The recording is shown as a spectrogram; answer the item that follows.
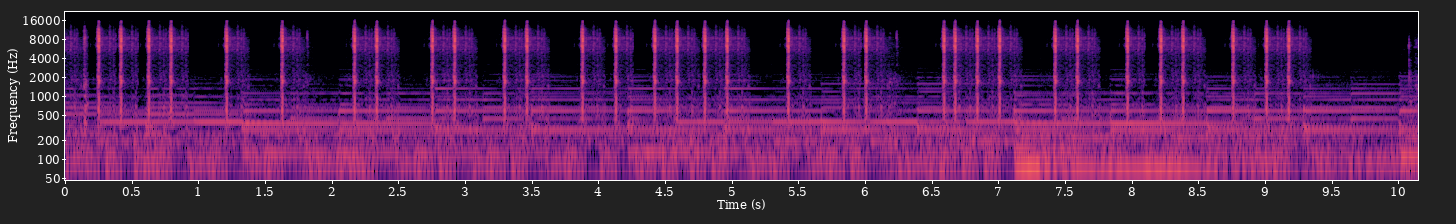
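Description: Manual typewriter typing a line of text: the typebars strike the paper in a quick, irregular run of sharp clacks that stop near the end. Soft background music with sustained tones plays underneath.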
